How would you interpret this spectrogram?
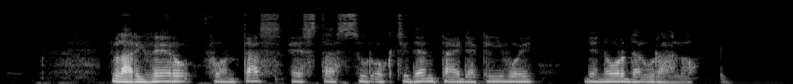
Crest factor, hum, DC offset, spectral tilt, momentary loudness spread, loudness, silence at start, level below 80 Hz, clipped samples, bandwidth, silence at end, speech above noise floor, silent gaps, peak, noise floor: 24 dB; none; under 0.1%; -7 dB/octave; 14 LU; -23 LUFS; 1.1 s; -54 dBFS; under 0.1%; 11.5 kHz; 0.7 s; 50 dB; none; 0 dBFS; -72 dBFS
